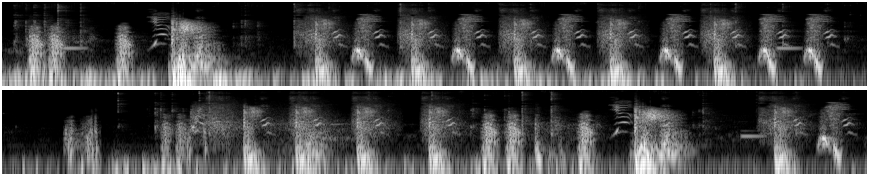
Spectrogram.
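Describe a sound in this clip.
Weapons whoosh and clash in a fast fight.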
